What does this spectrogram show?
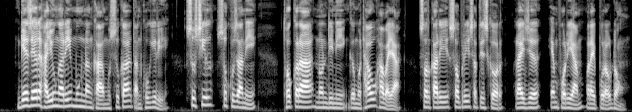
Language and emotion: Bodo, neutral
